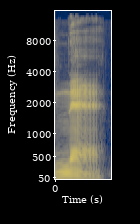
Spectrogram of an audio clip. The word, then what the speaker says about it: 네: Yeah, and in the last line, I noticed 네, the first syllable 네 sounded a bit like 태. – Okay. – Yeah, but except for that, everything was perfect. – 네, not 태.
